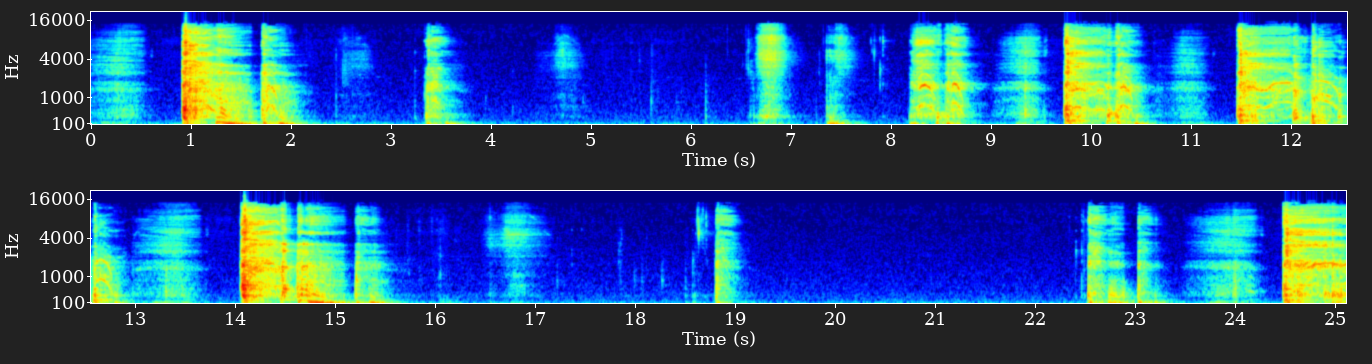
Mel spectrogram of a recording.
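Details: Adult with a productive chest cough lingering after a heavy chest cold: repeated loose, rattling wet coughing bursts.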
